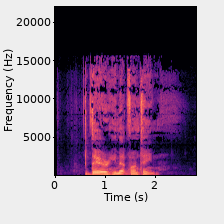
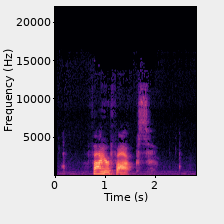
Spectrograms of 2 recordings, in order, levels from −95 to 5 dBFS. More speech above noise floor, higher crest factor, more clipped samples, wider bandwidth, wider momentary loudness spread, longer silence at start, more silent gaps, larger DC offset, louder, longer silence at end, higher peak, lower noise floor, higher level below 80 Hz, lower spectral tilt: about the same, 40 dB vs 42 dB; about the same, 18 dB vs 18 dB; neither; first, 16 kHz vs 12.5 kHz; second, 17 LU vs 23 LU; second, 0.6 s vs 0.75 s; neither; neither; about the same, -16 LUFS vs -16 LUFS; second, 0.75 s vs 1.1 s; about the same, 0 dBFS vs -2 dBFS; second, -55 dBFS vs -59 dBFS; first, -54 dBFS vs -72 dBFS; about the same, -4 dB/octave vs -3.5 dB/octave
